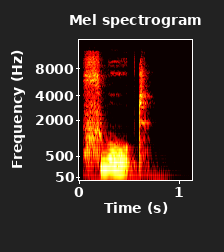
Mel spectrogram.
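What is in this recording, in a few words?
"thwart", British English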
